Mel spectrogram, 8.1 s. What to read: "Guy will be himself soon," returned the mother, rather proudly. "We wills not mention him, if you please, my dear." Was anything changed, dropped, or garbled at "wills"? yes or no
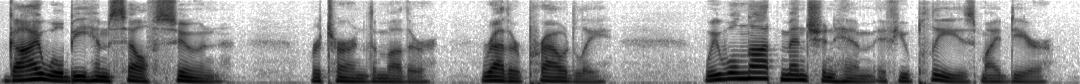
yes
